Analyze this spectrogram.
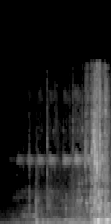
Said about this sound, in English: So right now I'm just getting some water to wash my hands, and it's actually in a bunch of pails. I'm not getting it from the tap. I'm getting it from, like, with a bucket outside because we had to fill up a bunch of pails of water today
